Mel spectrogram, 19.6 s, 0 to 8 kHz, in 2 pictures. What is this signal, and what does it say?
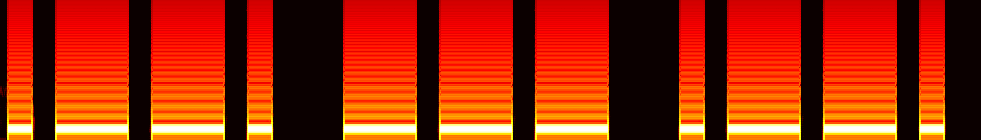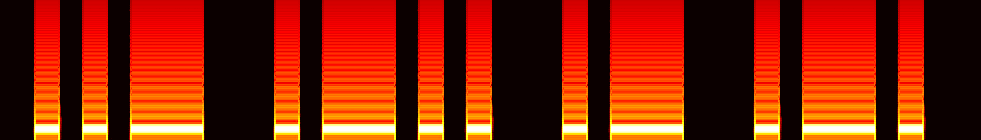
Morse code, heard as a keyed tone, about 5 wpm, 250 Hz. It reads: POPULAR
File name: morse / morse-training-05WPM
